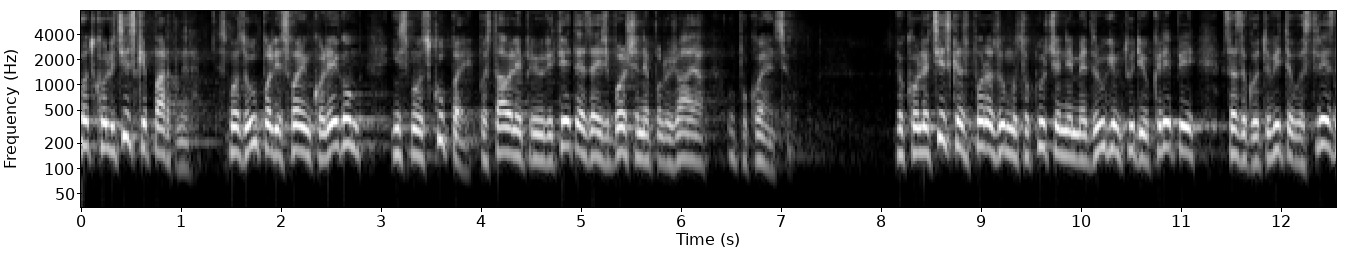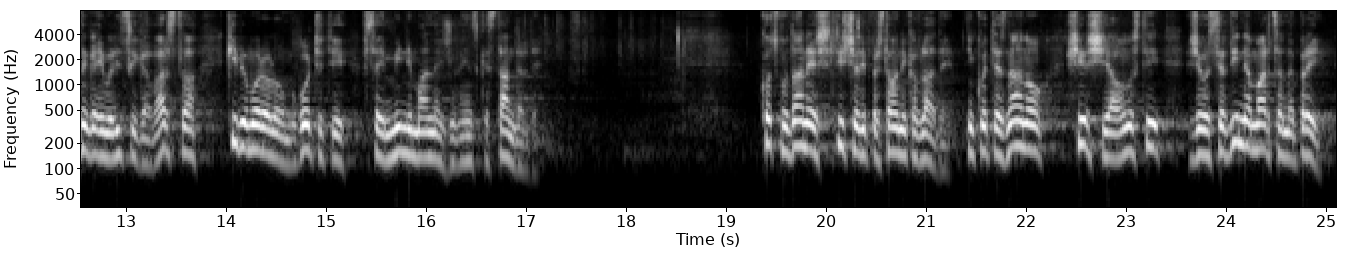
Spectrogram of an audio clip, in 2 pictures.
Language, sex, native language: Slovenian, male, Slovenian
